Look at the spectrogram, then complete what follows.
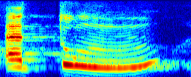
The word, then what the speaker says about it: atum: because atum, if you consider the M is not there to be read as an M, the U is the last sound, but it must be a nasal right?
